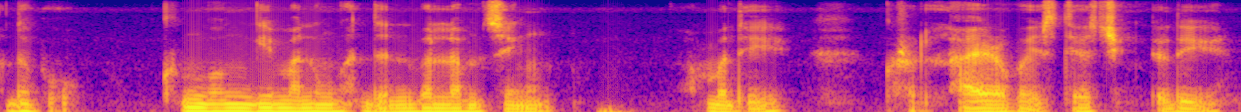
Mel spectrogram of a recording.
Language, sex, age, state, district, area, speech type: Manipuri, male, 30-45, Manipur, Bishnupur, rural, spontaneous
